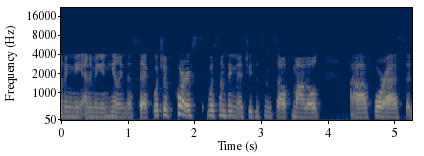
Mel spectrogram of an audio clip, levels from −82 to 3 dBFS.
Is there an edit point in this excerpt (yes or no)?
no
